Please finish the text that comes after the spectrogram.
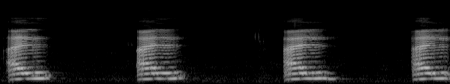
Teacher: اگلا کنارہ جو ہے نا زبان کا، وہ ہم نے اوپر والی دھاروں سے لگانا ہے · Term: لام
